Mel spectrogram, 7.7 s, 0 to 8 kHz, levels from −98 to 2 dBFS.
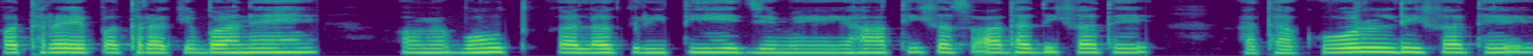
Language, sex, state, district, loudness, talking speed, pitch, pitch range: Chhattisgarhi, female, Chhattisgarh, Korba, -18 LUFS, 165 wpm, 210 Hz, 205-215 Hz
